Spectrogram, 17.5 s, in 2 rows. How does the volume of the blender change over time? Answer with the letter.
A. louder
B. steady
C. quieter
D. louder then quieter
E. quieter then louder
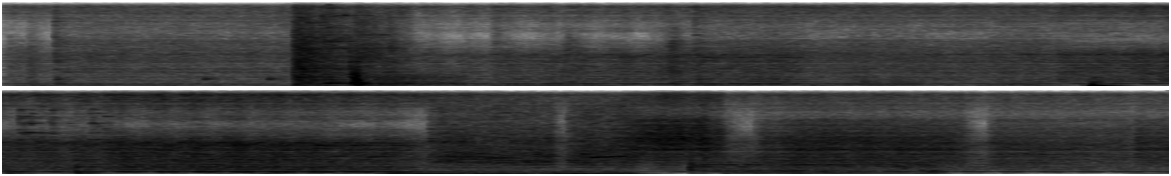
D.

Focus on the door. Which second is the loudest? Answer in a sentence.
The loudest moment of the door is at 3 seconds.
